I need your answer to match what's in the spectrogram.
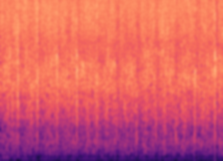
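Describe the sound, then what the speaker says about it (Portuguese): A church congregation applauds steadily with dense, loud clapping and a few sharper claps standing out, and no voices are heard over it. "pode aplaudir o Senhor Jesus"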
